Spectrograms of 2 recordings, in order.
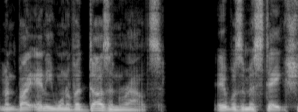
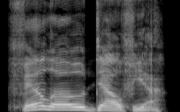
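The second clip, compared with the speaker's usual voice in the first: lilting singsong tone, higher pitch; 7 semitones higher than usual. Reading a story aloud, a character answering over an intercom: sing-song voice. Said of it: "Leo said in a sing-song voice".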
